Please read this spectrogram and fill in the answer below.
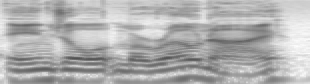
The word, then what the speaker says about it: Angel Moroni: And then you have this bugle player, and you're going to help me with the pronunciation, but I believe is Angel Moroni. – That's correct.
